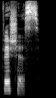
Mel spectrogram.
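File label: "vicious", American English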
